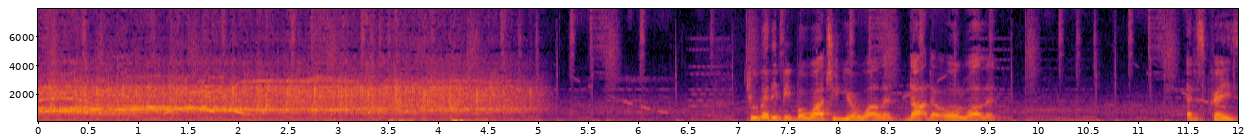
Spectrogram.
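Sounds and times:
cheers and whistles: 0:00.0 - 0:05.1
crowd applauding: 0:00.0 - 0:05.1
speech: 0:07.2 - 0:09.7, 0:11.5 - 0:11.9.

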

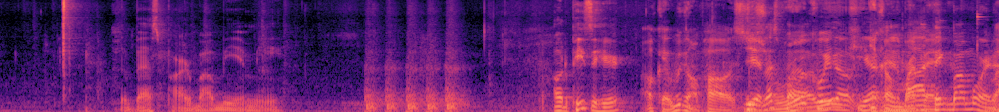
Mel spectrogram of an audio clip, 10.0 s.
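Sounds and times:
speech: 0:01.4 - 0:02.9, 0:05.5 - 0:09.9
knocking on a door: 0:03.6 - 0:04.8.

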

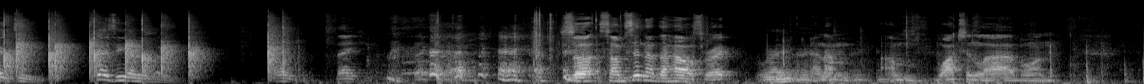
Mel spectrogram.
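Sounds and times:
round of applause: 0:00.0 - 0:02.9
speech: 0:01.0 - 0:01.8, 0:02.8 - 0:10.7
laughter: 0:03.8 - 0:06.4.

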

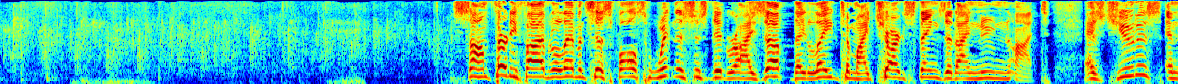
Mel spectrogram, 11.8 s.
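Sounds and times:
audience hand clapping: 0:00.0 - 0:05.7
speech: 0:04.6 - 0:11.7.

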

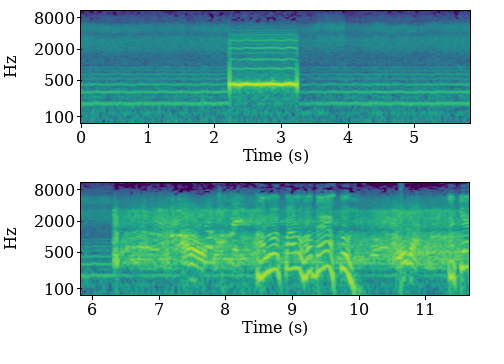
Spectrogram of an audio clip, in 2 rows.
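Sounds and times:
low steady line hum: 0:00.0 - 0:11.6
line crackling: 0:01.1 - 0:08.6
telephone tone on a prank call: 0:02.2 - 0:03.3
speech: 0:08.6 - 0:10.0, 0:10.6 - 0:11.6.

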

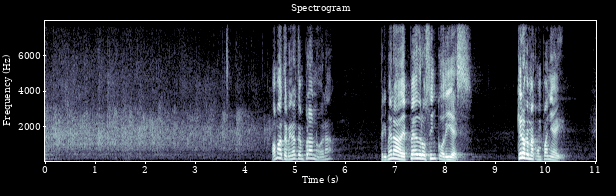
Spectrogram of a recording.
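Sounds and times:
audience applauding: 0:00.0 - 0:05.3
speech: 0:04.6 - 0:05.9, 0:06.7 - 0:08.6, 0:09.5 - 0:10.5.

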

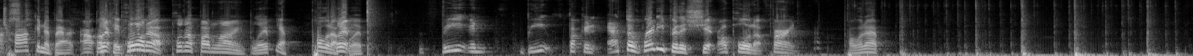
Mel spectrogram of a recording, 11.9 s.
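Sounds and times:
speech: 0:00.0 - 0:09.0
fast typing on a computer keyboard: 0:08.8 - 0:11.9.

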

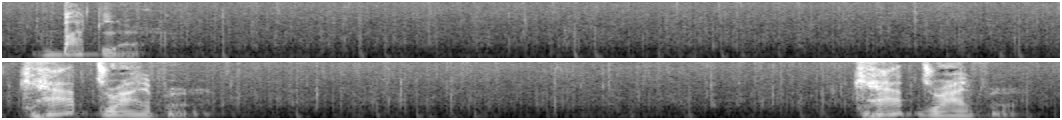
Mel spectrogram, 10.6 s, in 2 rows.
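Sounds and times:
rain falling: 0:00.0 - 0:10.5
speech: 0:00.2 - 0:00.9, 0:05.6 - 0:06.4, 0:09.7 - 0:10.5.

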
